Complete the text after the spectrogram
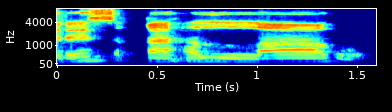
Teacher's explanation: अगर इसको मिला करके पढ़ेंगे तो ये अलिफ हट जाएगा। ला तहमिलु रिज़्क़हा अल्लाहु यरज़ुक़ुहा, हा को डायरेक्ट लाम से मिला देंगे।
